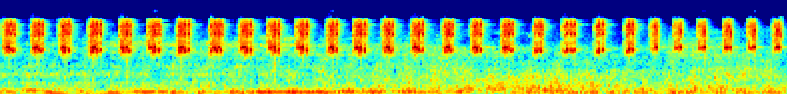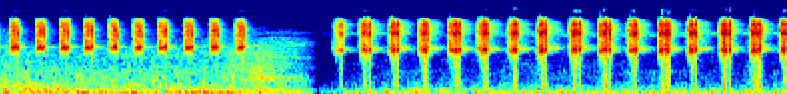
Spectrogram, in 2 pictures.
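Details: Yellow grasshopper at night producing a high, scratchy pulsed song at about two per second; the pulses stop briefly near the eighth second with a short break, then resume loud and regular.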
